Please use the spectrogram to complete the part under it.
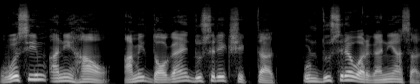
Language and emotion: Goan Konkani, neutral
